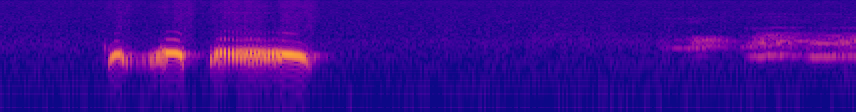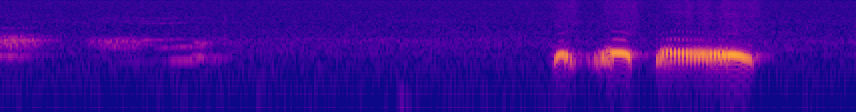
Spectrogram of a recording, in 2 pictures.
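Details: Spotted dove lure song for exciting wild doves and training decoys: a soft three-part cooing phrase of two brief notes and a drawn-out coo, repeated after about six seconds. Faint, fainter cooing sounds fall between the phrases.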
